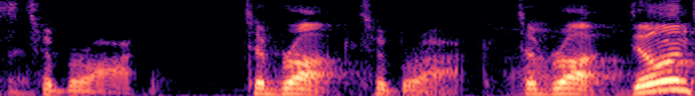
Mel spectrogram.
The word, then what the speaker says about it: Tebrake: pronounce it can you tell me how to pronounce this to brock to brock to brock dillon to brock creighton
